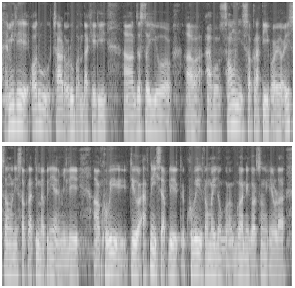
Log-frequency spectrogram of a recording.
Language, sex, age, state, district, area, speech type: Nepali, male, 45-60, West Bengal, Kalimpong, rural, spontaneous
